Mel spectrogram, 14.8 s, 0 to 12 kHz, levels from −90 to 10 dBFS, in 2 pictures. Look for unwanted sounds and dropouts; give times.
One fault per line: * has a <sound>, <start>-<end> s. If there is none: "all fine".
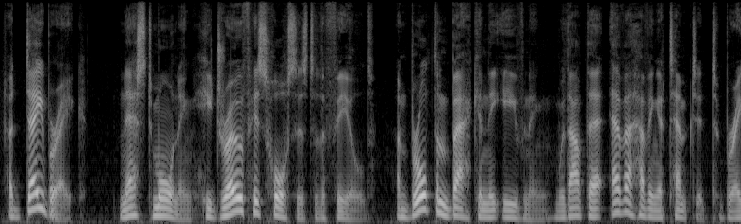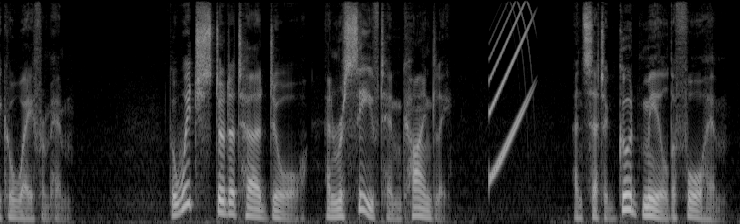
* has a chirp, 12.3-12.8 s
